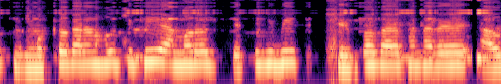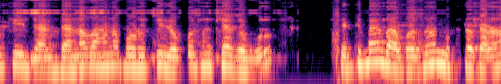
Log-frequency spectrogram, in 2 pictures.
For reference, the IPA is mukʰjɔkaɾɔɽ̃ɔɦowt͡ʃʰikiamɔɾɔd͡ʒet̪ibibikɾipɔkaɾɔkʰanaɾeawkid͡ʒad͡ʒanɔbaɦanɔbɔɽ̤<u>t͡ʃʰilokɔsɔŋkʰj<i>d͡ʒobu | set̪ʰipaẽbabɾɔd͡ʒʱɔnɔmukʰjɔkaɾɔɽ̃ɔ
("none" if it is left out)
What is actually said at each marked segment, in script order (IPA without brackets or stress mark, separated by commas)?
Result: u, a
